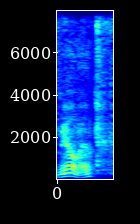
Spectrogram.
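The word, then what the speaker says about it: Mjölnir: at all the cumin hey Fiona which is pronounced as me omen me only is the name of force hammer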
